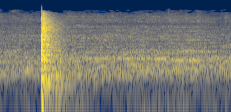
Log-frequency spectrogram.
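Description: A tossed coin landing on a Subbuteo cloth pitch laid on a table: one sharp knock about half a second in, with a brief ringing tail.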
